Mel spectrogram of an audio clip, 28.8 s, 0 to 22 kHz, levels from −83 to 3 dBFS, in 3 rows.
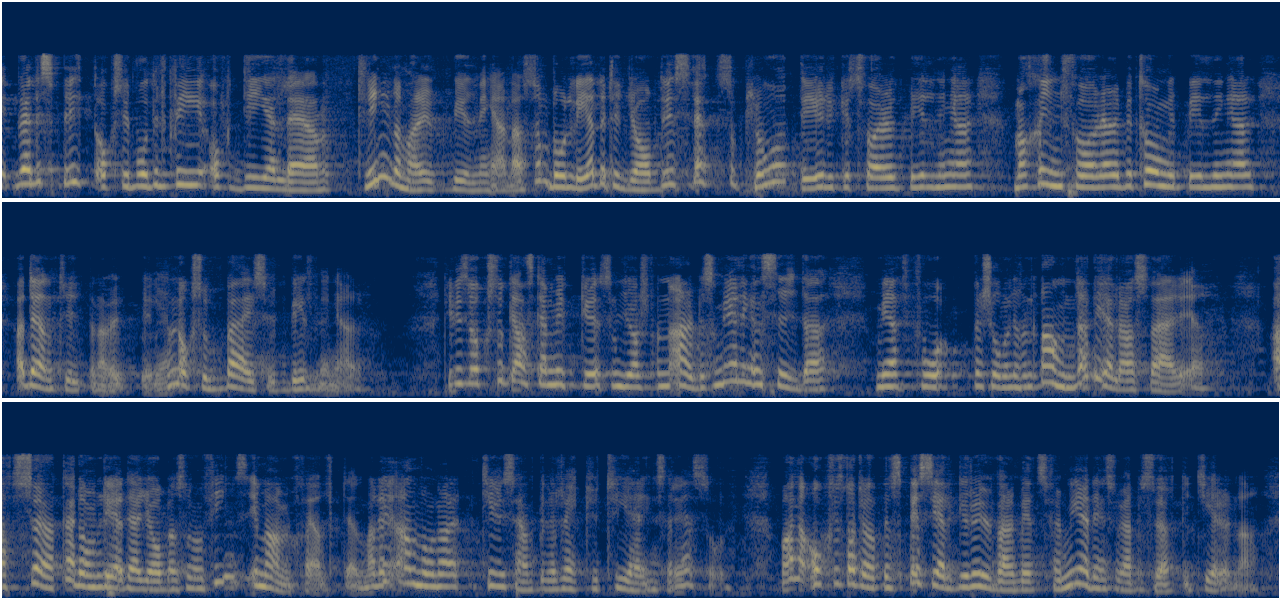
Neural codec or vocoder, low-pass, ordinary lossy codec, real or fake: codec, 16 kHz in and 24 kHz out, 1.1 kbps, FireRedTTS-2 codec; 7.2 kHz; none; fake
